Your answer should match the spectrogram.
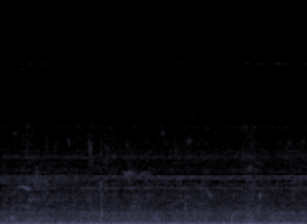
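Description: Faint open-air background with a steady low hum, and light, irregular footsteps on paving as the camera operator walks.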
